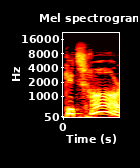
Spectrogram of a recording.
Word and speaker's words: guitar: T's little spoken about guitar interestingly uh a very interesting one get guar now I would always pronounce the T there get get you G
